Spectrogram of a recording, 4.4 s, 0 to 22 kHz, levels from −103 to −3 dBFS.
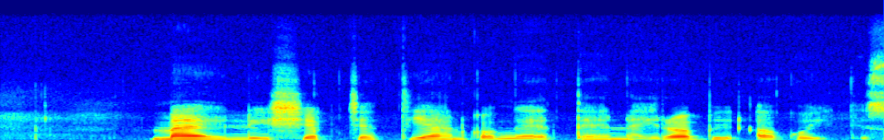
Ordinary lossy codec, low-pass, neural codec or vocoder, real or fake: none; 19.8 kHz; none; real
